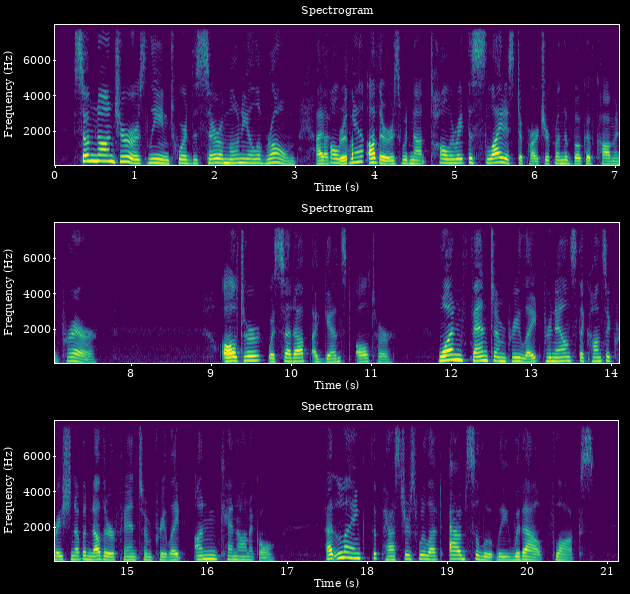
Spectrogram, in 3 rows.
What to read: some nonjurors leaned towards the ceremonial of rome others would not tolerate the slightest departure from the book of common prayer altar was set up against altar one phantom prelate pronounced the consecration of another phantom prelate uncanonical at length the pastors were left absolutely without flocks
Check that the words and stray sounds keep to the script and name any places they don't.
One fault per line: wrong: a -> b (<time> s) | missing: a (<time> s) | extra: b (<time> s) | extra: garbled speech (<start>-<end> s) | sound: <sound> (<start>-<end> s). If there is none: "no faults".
extra: garbled speech (3.2-3.9 s)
